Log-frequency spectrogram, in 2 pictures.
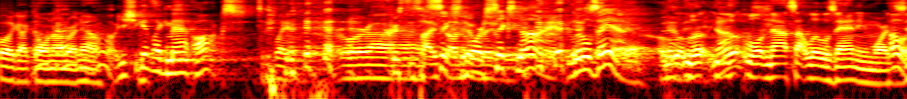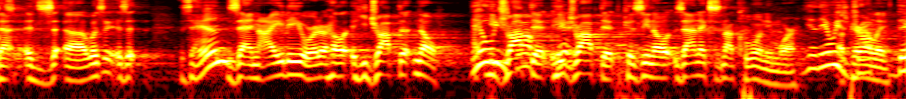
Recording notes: Adidas "Das Days" Los Angeles. We were live on location at Adidas Skateboarding Das Days! Thanks to everyone who came out to watch the live show!!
